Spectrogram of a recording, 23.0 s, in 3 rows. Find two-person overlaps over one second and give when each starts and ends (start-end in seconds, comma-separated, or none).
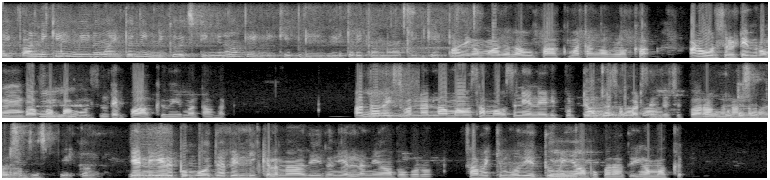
none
